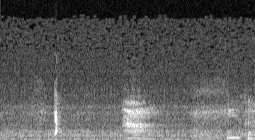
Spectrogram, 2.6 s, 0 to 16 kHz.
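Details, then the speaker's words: 5-week-old infant: a single sharp, brief hiccup among rapid-fire hiccups, followed by soft baby vocal sounds. "oh do we have hiccups now those are rapid fire hiccups"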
